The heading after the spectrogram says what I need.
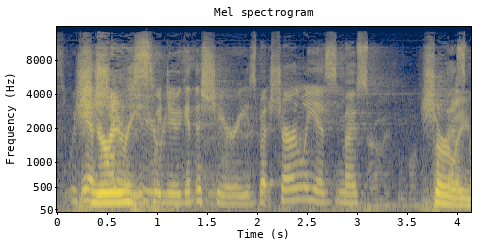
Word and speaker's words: Shireys: I was like, "Welcome the Shirleys," and she was like, we get that.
